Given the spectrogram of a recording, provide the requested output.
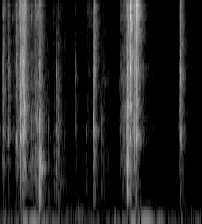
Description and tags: Recorded from a steyr aug airsoft gun. Reload sound in stereo.
click, aug, rifle, magazine, airsoft, metal, gun, load, reload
